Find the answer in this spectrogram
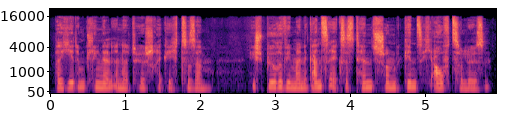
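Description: A woman's voice: fairly low pitch, fairly even intonation, moderate pace, dry recording, clean studio sound. An actress playing an anxious, unfaithful wife who confides her inner life intimately and intensely in a literary radio play. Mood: anxious, hushed. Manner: intimate, intense first-person narration. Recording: music behind the voice. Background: music.

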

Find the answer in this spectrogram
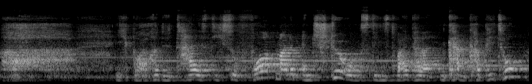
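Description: A woman acts a scheming villainess from a children's radio play, in a middle-pitched voice with strong room echo. She gushes smugly and gives orders, peppered with affected English. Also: lively intonation, moderate pace, noisy background, natural voice. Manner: affected English catchwords, smug, commanding. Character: gushing, scheming female villain wooing an informant. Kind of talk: German children's radio drama. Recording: echoing room, music behind.

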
